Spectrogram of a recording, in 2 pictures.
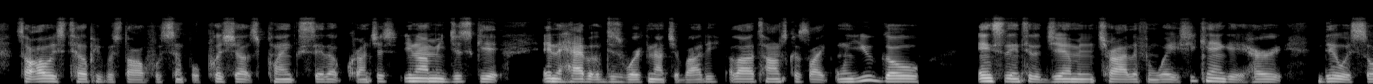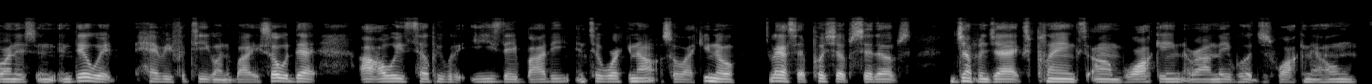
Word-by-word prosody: So, - - 0
I - - +8
always 135 0 +4
tell 125 -3 +1
people 115 -3 -8
to - - -5
start 110 -2 -2
off - - -19
with - - -8
simple - - -3
push-ups, - - 0
planks, 115 -2 -3
sit-up, 120 -2 -3
crunches, 130 +5 -4
you 145 0 +2
know 145 - +6
what 140 0 +6
I - - +4
mean? 135 -2 +2
Just 130 +2 -2
get 125 -4 0 0.4
in 140 0 +5
the 130 - +4
habit 130 0 +3
of 115 - -6
just 120 -2 -5
working 115 +1 0
out 110 -1 -1
your - - -6
body, 115 +3 -4
a - - -7
lotta 125 -1 +2
times 125 0 0
'cause, 125 -4 -6
like, 115 -3 -2
when 130 +2 -1
you 180 +7 -1
go 135 -3 +3 0.6
instantly 145 -1 +6
into 135 +1 -2
the 120 - -1
gym 125 +2 +2
and 120 -1 -2
try 120 -2 +2
lifting 115 -2 -5
weights, 115 +4 -3
you 165 - -7
can 145 -5 +2
get 120 -2 -5
hurt, 120 -3 -2 0.4
deal 135 0 +1
with 110 -2 -1
soreness, 120 -2 0
and 115 - -3
and 125 0 -4
deal 160 +1 +5
with 130 -4 +2 0.2
heavy 130 -3 -3
fatigue 120 0 -6
on 110 -2 -1
the 105 - -5
body. 115 +1 -3
So 155 0 +5
with 140 -1 +2
that, 135 -3 +4 0.4
I 130 - +4
always 135 +1 +2
tell 130 -2 +1
people 130 -2 -7
to 110 - -8
ease 130 +1 -6
their 120 -3 -2
body 120 +4 -3
into 135 +3 -4
working 135 +1 0
out. 140 - 0
So, 125 - +1
like, 110 +4 -5
you 165 - +2
know, 125 -5 +5 0.4
like 155 0 +7
I - - +7
said, 135 - 0
push-ups, 145 -3 +2
sit-ups, 120 -3 +1 0.4
jumping 135 -3 +4
jacks, 120 -3 +4
planks, 130 -3 +1
um, 120 -2 0
walking 125 +2 +1
around 115 0 -2
neighborhood, 120 +7 -4
just - - -6
walking 115 +1 -3
at 110 +1 -5
home, 120 -1 -4
125 Hz, 210 wpm, -24 LUFS, 115-135 Hz, 0.6 s, I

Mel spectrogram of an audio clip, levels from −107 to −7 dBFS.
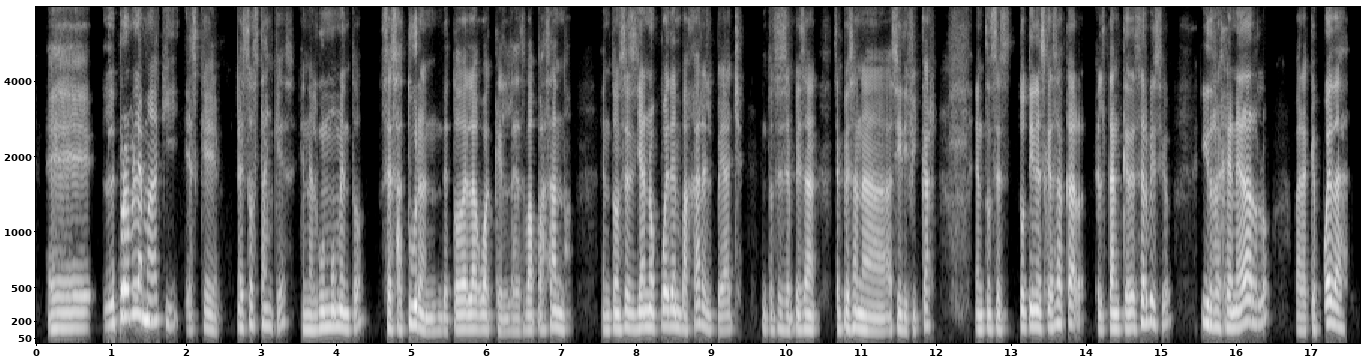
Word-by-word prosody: Eh, 140 +1 0
el 170 +3 -2
problema 240 -4 +5
aquí 200 -1 -9
es 125 0 -9
que, 130 -5 -5 0.2
estos 145 +3 -3
tanques, 155 +2 -7
en 130 -1 -2
algún 145 +4 +1
momento, 150 +5 0 0.2
se 140 - 0
saturan 125 -4 +1
de 115 - -5
toda 130 +2 +3
el 130 - +4
agua 130 -1 +1
que 115 -3 -7
les 115 +2 -8
va 125 - +2
pasando. 140 -4 -2 0.3
Entonces, 130 +1 0
ya 140 +1 +5
no 145 -3 +2
pueden 150 -1 +3
bajar 165 +8 -1
el 130 -5 -4
pH. 125 +1 -6 0.2
Entonces, 125 +1 -7
empiezan 125 +1 0 0.2
se - - -4
empiezan 140 0 +2
a 115 -2 +1
acidificar. 120 0 -4 0.5
Entonces, 130 0 -3
tú 150 - 0
tienes 145 -2 +3
que 140 - 0
sacar 175 +1 0
el 130 -1 -6
tanque 135 0 +3
de 140 - +3
servicio 185 +4 -1 0.4
y 185 -3 +3
regenerarlo 165 - +2 0.3
para 120 -1 -2
que 130 - -4
pueda. 160 +3 +3
140 Hz, 165 wpm, -24 LUFS, 130-155 Hz, 0.5 s, problema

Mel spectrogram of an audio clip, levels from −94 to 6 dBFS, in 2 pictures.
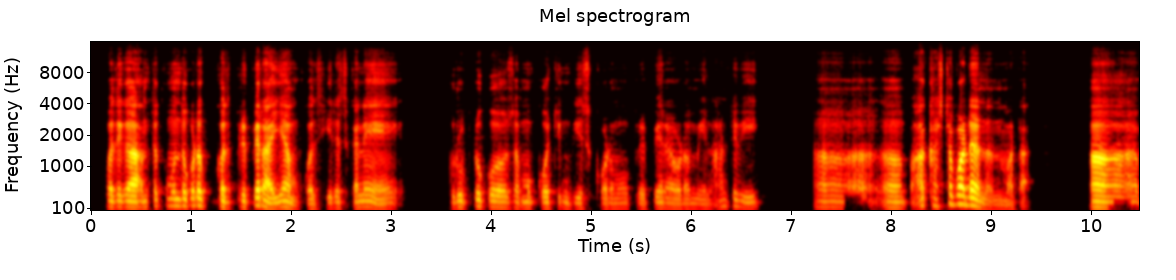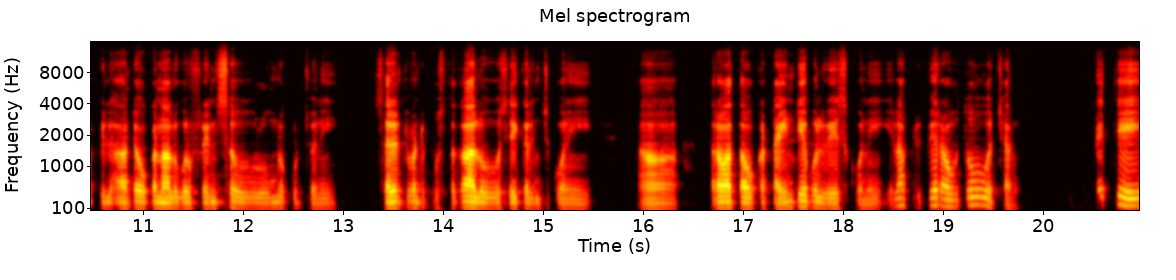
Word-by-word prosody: కొద్దిగా 130 -1 +2
అంతకుముందు 150 +4 -6
కూడా 155 - +5 0.2
కొద్దిగా 130 - -1
ప్రిపేర్ 160 +6 +4
అయ్యాం. 120 +1 +1
కొద్ది 95 0 -8
సీరియస్‌గానే 120 +2 -7 0.8
గ్రూప్-2 130 +2 -7
కోసము 115 -2 -6
కోచింగ్ 115 -1 -9
తీసుకోవడము, 105 0 -13
ప్రిపేర్ 110 +2 -12
అవ్వడం, 100 0 -11
ఇలాంటివి 130 +3 -14 0.7
ఆహ్, 120 -1 -9
ఆహ్, 115 0 -2
బాగా - - +1
కష్టపడ్డానన్నమాట. 155 - +4 0.8
ఆహ్, 120 -1 +6 0.4
అంటే 115 - -3
ఒక - - -4
నలుగురు 110 0 +2
ఫ్రెండ్స్ 115 +1 -5 0.3
రూమ్‌లో 110 +2 -10
కూర్చొని, 100 -1 -15 0.5
సరైనటువంటి 120 +1 +1
పుస్తకాలు 115 -1 +4 0.2
సేకరించుకొని, 105 -3 -8 0.7
ఆహ్, 105 0 -2 0.4
తర్వాత 120 0 +7
ఒక - - -8
టైమ్ 110 +5 +1
టేబుల్ 125 -3 0
వేసుకొని 100 -1 -10 0.2
ఇలా 155 +1 -5
ప్రిపేర్ 160 -1 -5
అవుతూ 140 +4 -8 0.2
వచ్చాను. - - -13 0.8
అయితే 175 -1 -3
115 Hz, 115 wpm, -24 LUFS, 110-125 Hz, 0.8 s, తర్వాత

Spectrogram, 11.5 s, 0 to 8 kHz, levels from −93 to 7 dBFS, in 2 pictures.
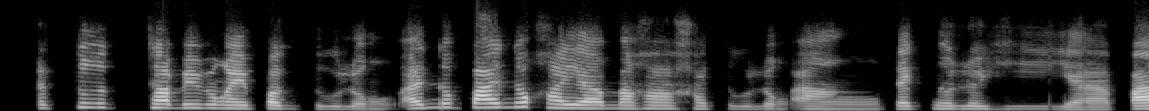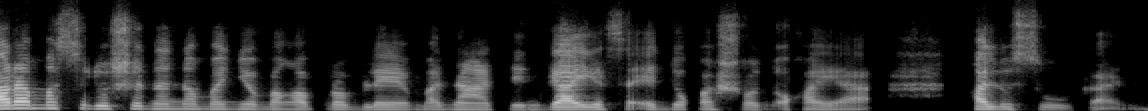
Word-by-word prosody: At 245 -1 -9
tut 295 -1 -2 0.2
sabi 260 -1 +5
mo 245 - -1
nga 230 - +6
yung 220 0 0
pagtulong, 185 -4 -2
ano 250 +5 +2
pa'no 295 +3 +7
kaya 250 -8 +4
makakatulong 210 -5 -4
ang 175 -1 -4
teknolohiya 180 -6 -5
para 220 +3 +8
masolusyonan 200 -5 -8
naman 175 -1 -11
yung 170 -1 -11
mga 165 0 -7
problema 155 -2 -11
natin 145 -1 -10
gaya 155 +1 0
sa - - -14
edukasyon 160 -2 -12
o - - -14
kaya - - -12 0.5
kalusugan? 165 -6 -7
180 Hz, 135 wpm, -22 LUFS, 165-225 Hz, 0.5 s, para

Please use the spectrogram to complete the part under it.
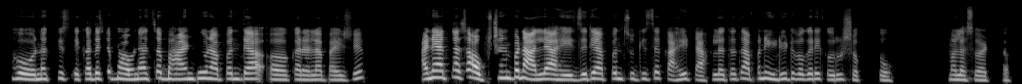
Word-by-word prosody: हो, 250 -3 +3
नक्कीच. 250 +1 -3
एखाद्याच्या 250 +3 -1
भावण्याचं 255 +3 +1
भान 250 0 +2
ठेऊन 280 0 +1
आपण 255 +1 0
त्या 260 0 +5
अ, 225 -1 -1
करायला 220 -1 -1
पाहिजे. 210 +7 -5 0.6
आणि 275 +6 +6
आता 320 +1 +5
असं 330 +2 +2
ऑप्शन 290 +4 +3
पण 330 -1 +4
आले 235 -2 +6
आहे. 220 -3 +3
जरी 240 +6 0
आपण 260 +1 0
चुकीचं 255 +2 -7
काही 225 +3 -2
टाकलं, 230 +3 -3
तर 245 +2 -7
आपण 270 +2 -2
एडिट 255 0 -2
वगैरे 245 +1 -3
करू 220 +1 -6
शकतो, 195 -1 -10 0.6
मला 220 -1 -2
असं 205 0 -7
वाटतं. 175 - -8
245 Hz, 190 wpm, -21 LUFS, 225-265 Hz, 0.6 s, आणि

